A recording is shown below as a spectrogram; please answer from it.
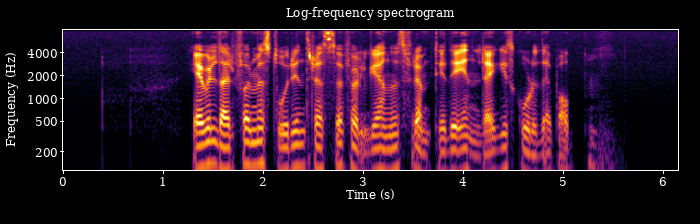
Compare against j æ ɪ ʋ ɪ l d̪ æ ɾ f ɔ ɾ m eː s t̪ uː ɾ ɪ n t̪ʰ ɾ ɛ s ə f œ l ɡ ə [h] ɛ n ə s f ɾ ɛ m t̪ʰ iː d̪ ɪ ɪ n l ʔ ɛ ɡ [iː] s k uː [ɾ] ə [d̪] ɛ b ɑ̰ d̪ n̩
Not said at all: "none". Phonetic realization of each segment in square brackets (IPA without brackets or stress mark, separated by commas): h, iː, ɽ, d̪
